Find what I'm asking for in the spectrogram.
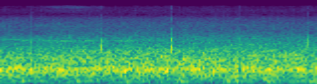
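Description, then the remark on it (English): A large stadium crowd applauds after Erik ten Hag thanks the supporters for their backing through the season, a dense, steady wash of many hands clapping at once with a hint of cheering mixed in, loud and unbroken throughout. “You hear the clap for that?”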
